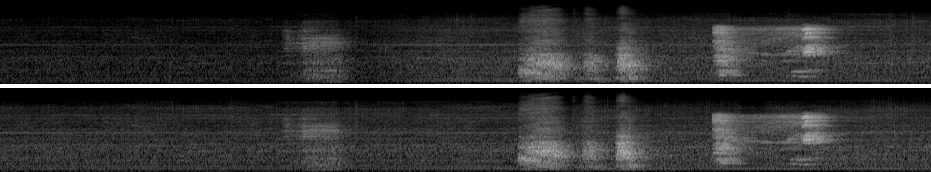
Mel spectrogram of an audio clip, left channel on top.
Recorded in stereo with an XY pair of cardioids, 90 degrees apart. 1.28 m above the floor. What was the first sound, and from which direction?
A squeak, 55° right.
